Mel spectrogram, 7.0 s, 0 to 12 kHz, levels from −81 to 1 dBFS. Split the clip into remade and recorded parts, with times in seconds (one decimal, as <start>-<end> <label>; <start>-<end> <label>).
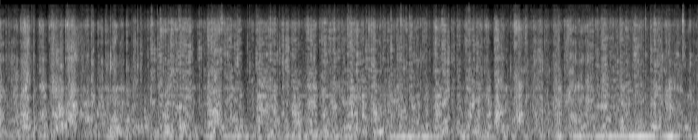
0.0-1.4 remade; 1.4-4.8 recorded; 4.8-5.9 remade; 5.9-6.6 recorded; 6.6-7.0 remade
